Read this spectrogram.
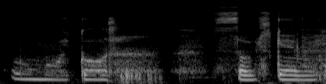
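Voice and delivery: hushed, frightened whisper; scared whisper. Real, not acted. Player whispering to viewers in fear, scared hush. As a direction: breathe the words in fear.

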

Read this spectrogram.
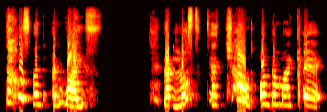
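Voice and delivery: sobbing shout. Acted. Wife screaming at husband about the lost daughter. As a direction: wail it out at him.

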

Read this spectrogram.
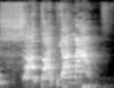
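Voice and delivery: high, loud slow snap; angry retort. Retold or imitated. Speaker snapping angrily at her friend. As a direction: bark it back at her. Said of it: "I got angry and I sparked at her".

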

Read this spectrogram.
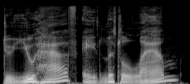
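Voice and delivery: singsong picture-book read-aloud; reading to children. Acted. Storyteller reading a lamb book to kids, singsong. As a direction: lilt the question refrain for little listeners.

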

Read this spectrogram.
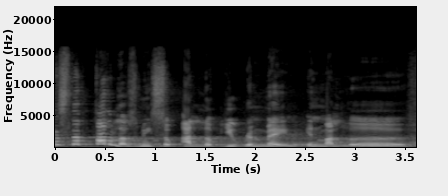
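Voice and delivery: put-on a little boy chanting it around the house; child's verse chant, stretched slow at the end; kid reciting. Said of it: "He goes around the house".

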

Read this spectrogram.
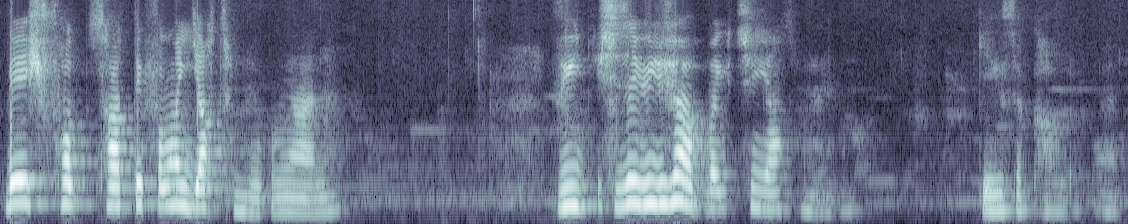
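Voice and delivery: ordinary delivery

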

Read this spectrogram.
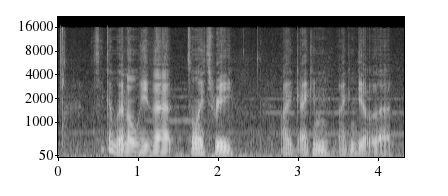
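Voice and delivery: ordinary delivery

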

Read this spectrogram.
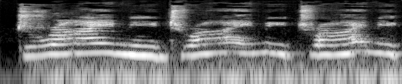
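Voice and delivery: high, pleading chick voice; crying baby chick. Acted. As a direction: beg in a high little chick cry. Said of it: "cried the soggy baby chick".

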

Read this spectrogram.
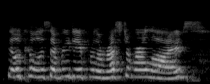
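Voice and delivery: high, loud panicky plea; scared kid begging. A narrator's reading. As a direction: beg for your life. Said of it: "begged Harold".

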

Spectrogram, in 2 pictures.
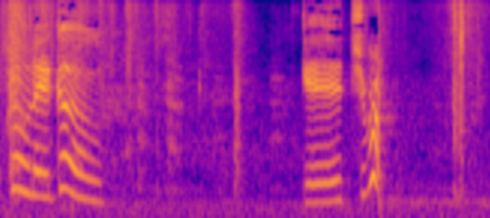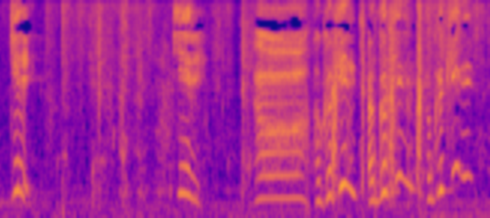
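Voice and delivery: squealing play voice; playful dog hype. Real, not acted. Playing with dog.

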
